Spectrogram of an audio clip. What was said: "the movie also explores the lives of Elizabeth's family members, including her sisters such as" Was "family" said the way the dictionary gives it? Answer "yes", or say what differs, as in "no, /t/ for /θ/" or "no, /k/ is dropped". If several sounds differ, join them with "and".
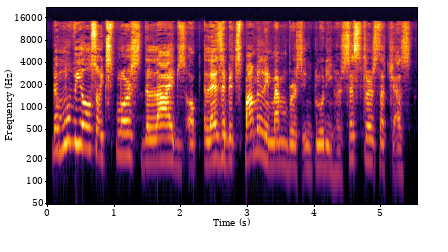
yes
